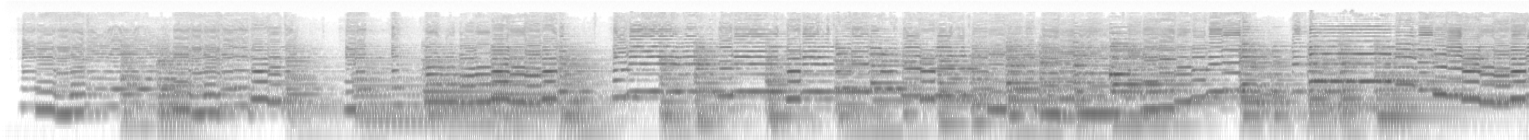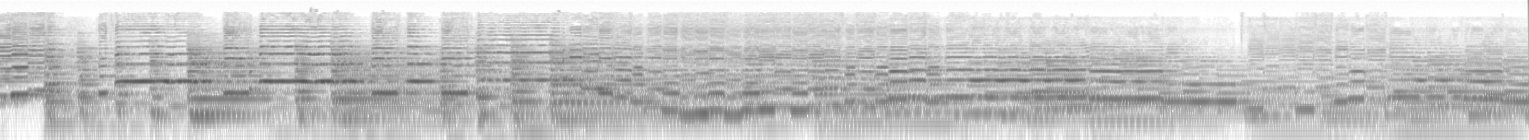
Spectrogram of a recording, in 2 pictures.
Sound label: saxophone; creston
